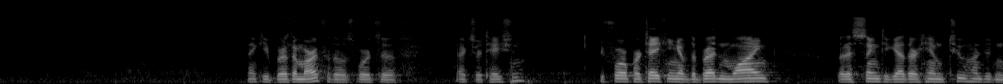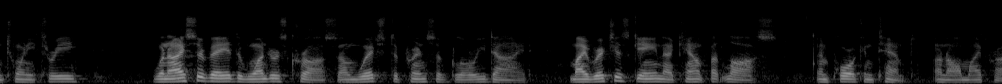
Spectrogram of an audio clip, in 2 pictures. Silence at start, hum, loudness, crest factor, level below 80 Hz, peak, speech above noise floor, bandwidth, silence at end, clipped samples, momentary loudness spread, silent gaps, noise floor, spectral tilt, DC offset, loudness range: 2.45 s; none; -36 LUFS; 24 dB; -76 dBFS; -14 dBFS; 31 dB; 10 kHz; 0 s; under 0.1%; 14 LU; none; -67 dBFS; -6 dB/octave; under 0.1%; 5 LU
